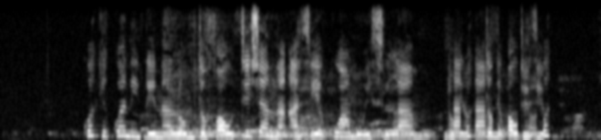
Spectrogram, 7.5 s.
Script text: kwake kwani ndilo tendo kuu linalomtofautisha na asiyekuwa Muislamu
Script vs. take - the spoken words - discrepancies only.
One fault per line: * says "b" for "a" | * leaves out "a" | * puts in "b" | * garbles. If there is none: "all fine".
* leaves out "ndilo tendo kuu"
* garbles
